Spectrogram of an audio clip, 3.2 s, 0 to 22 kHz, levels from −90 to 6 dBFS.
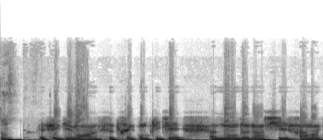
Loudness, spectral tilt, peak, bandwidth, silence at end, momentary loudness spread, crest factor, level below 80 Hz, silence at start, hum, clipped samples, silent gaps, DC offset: -10 LUFS; -6.5 dB/octave; 0 dBFS; 13 kHz; 0 s; 2 LU; 10 dB; -24 dBFS; 0 s; none; under 0.1%; none; under 0.1%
